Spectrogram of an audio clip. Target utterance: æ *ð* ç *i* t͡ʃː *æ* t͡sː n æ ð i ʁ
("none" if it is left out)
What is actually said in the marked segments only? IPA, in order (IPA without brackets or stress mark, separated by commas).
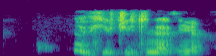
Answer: ð, i, i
